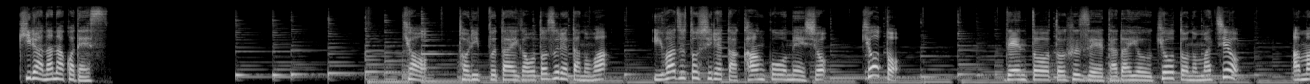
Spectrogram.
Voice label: ナチュラル

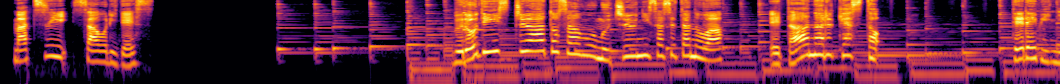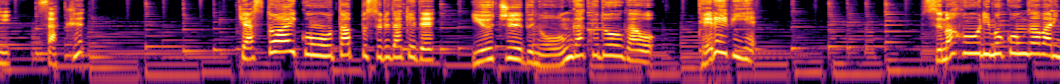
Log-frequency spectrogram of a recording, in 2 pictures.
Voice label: ナチュラル

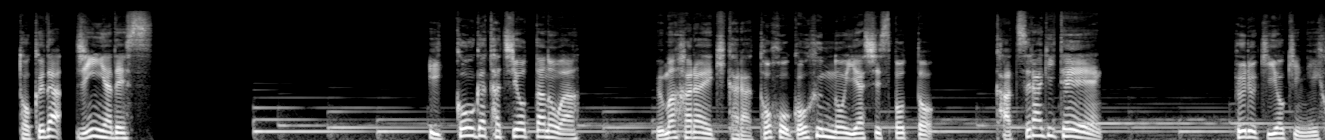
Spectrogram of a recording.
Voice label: ノーマル

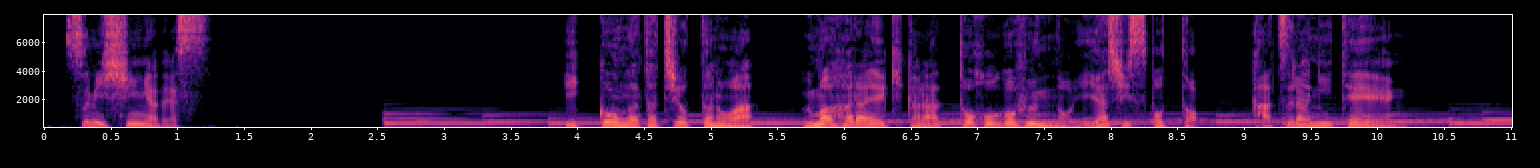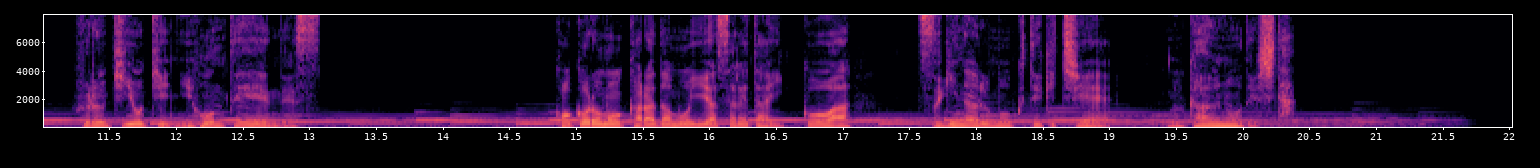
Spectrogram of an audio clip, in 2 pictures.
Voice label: ノーマル

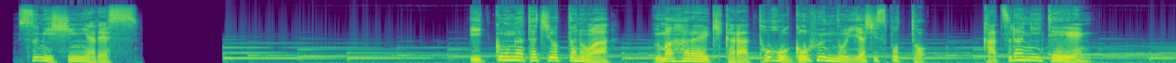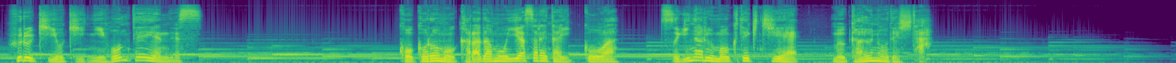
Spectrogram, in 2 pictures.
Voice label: ノーマル

